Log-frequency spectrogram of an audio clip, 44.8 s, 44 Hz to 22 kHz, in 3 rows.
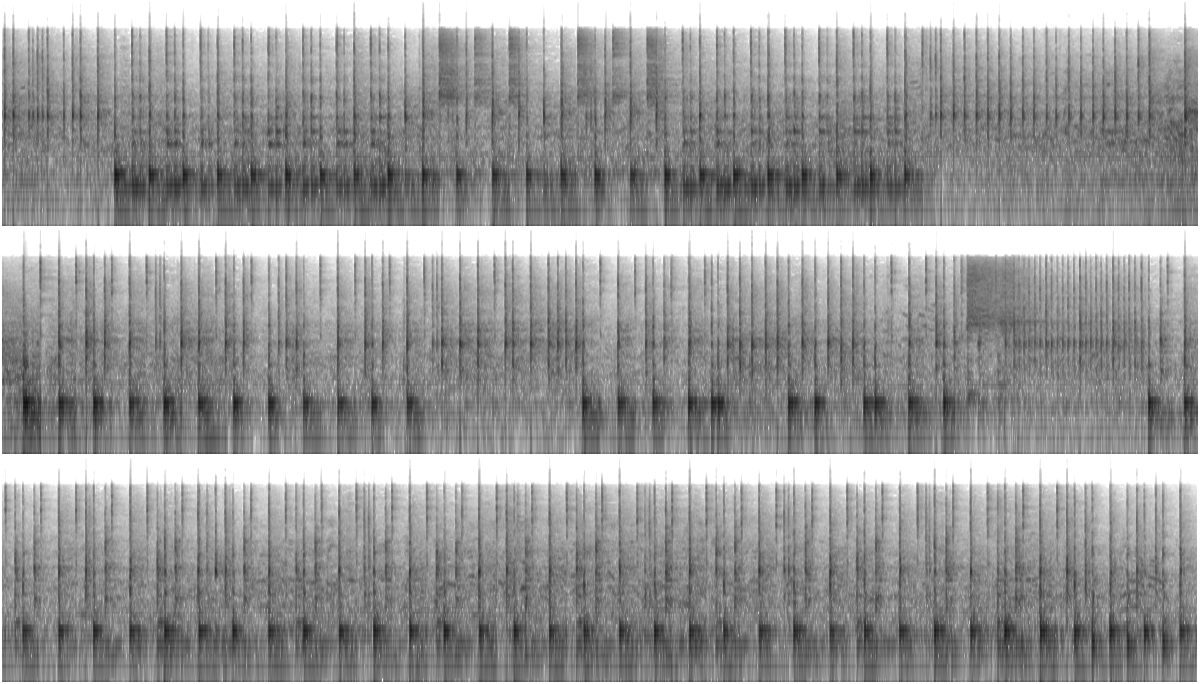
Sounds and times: Music: 0.0 - 44.8
Speech: 10.8 - 16.9, 25.4 - 27.1, 29.5 - 44.8.

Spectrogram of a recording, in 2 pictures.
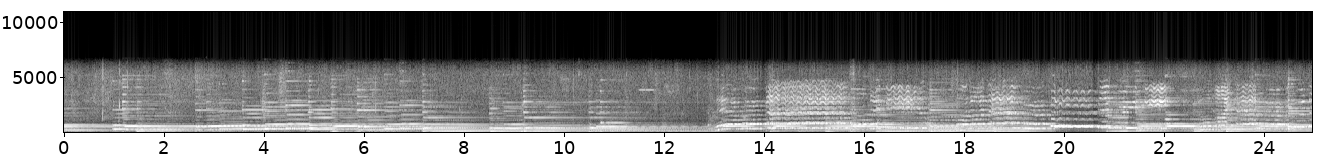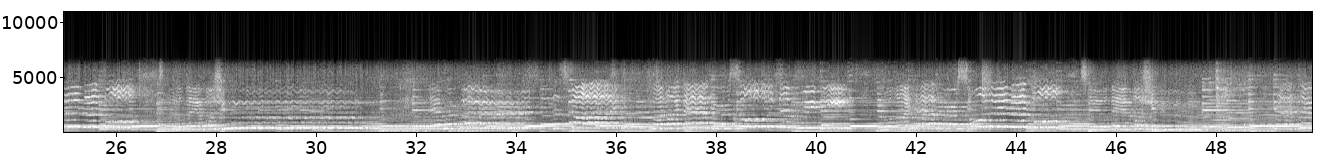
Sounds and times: Music: 0.0 - 49.9
Female singing: 13.0 - 31.0, 32.2 - 47.8, 49.2 - 49.9.

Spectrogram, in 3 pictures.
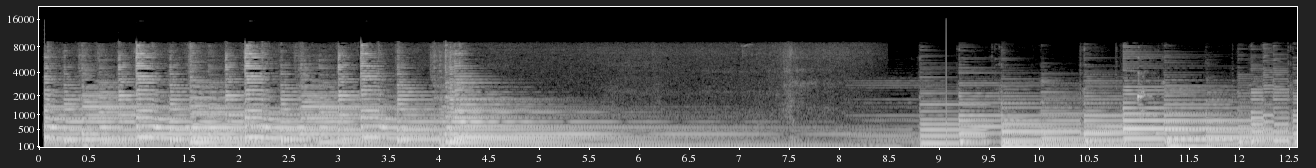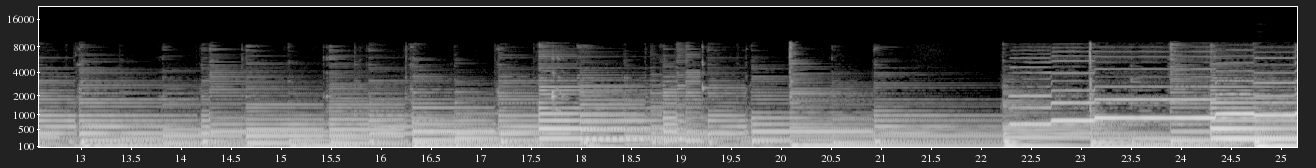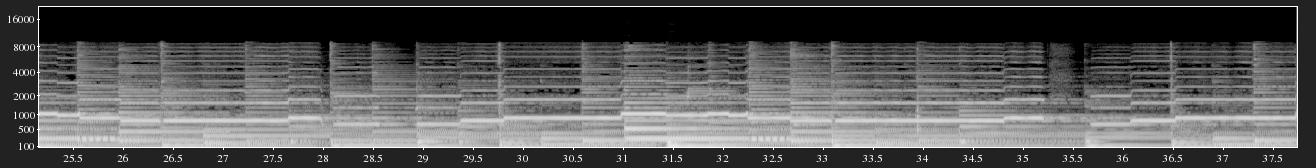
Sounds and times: Zither: 0.1 - 8.7.

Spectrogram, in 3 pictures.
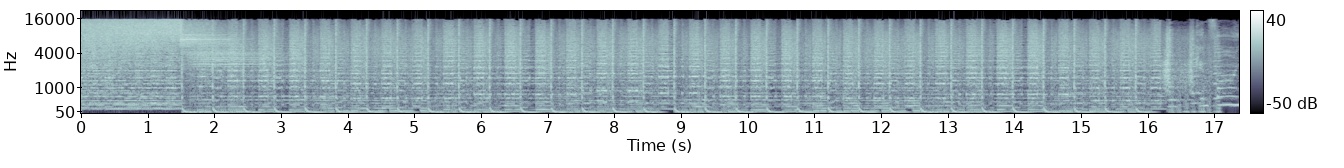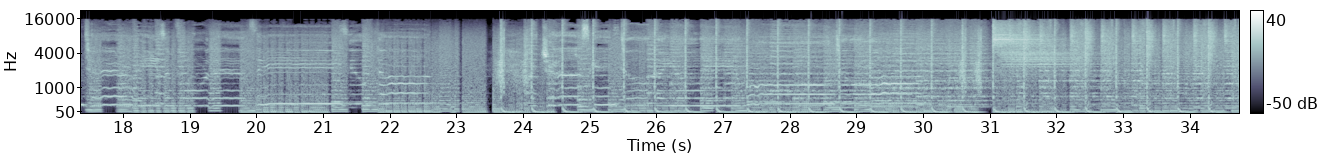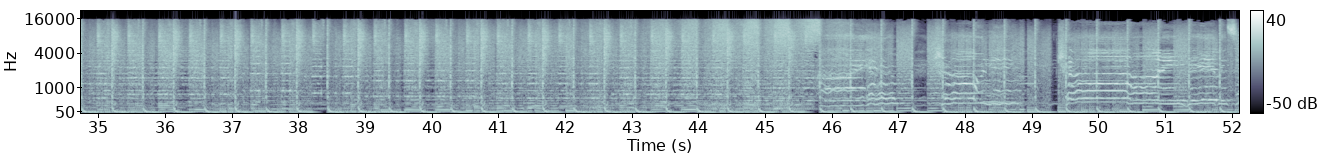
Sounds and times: Music: 0.0 - 52.1.

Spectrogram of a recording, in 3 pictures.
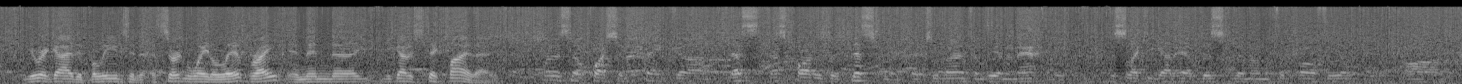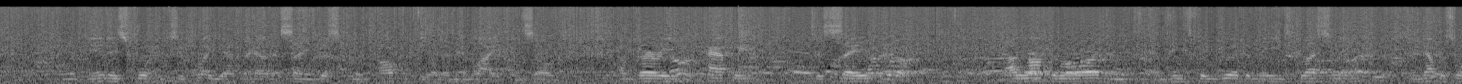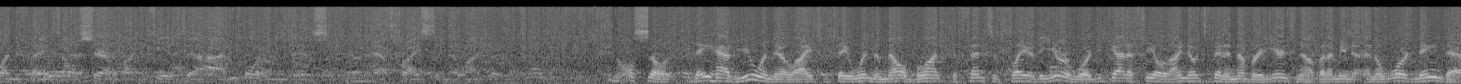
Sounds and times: Speech: 0.0 - 14.6, 15.2 - 43.8.

